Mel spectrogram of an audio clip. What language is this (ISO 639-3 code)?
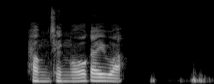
yue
